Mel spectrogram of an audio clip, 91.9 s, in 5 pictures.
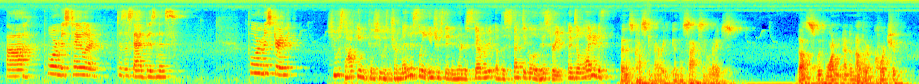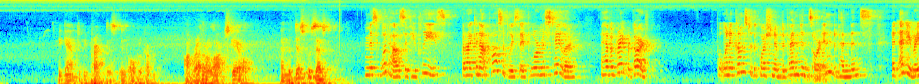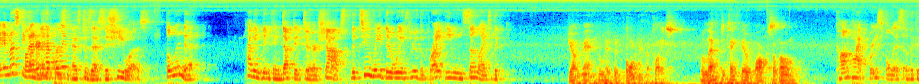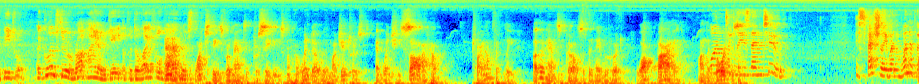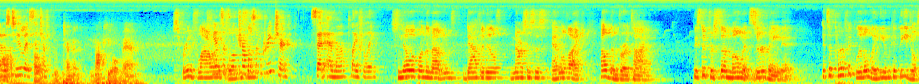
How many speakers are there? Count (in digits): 3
